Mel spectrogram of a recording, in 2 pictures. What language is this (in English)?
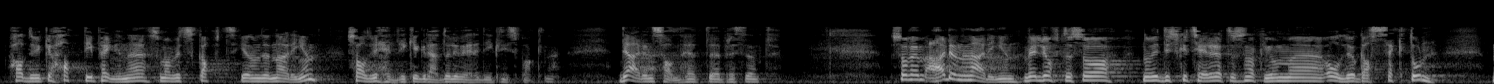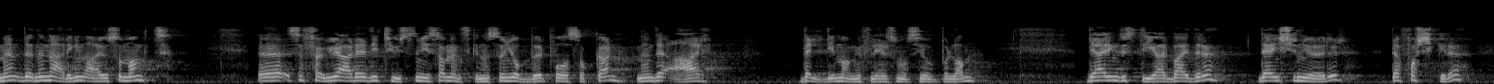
Norwegian Bokmål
